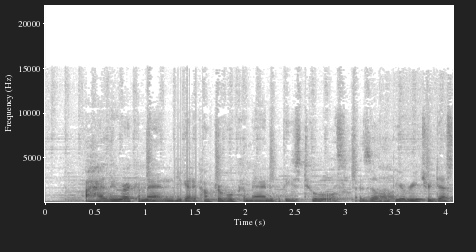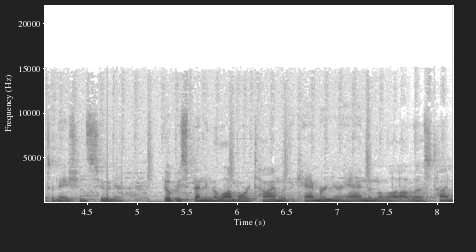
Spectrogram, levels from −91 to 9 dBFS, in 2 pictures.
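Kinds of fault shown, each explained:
Processor overload crackle: at 1.18–1.61 s and 4.70–4.88 s, runs of short buffers, around 10 ms each, miss their deadlines and are skipped, giving gritty crackle.
Digital radio blending to analogue: from 3.19 to 7.81 s, the receiver cross-fades over 444 ms to the FM broadcast, adding hiss around 35 dB below the signal without changing level.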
